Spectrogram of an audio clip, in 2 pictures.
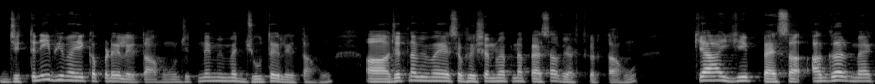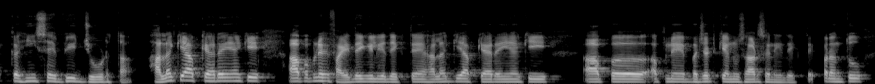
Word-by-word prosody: जितनी 180 +12 0
भी 205 0 -2
मैं 190 -1 0
ये 175 - +4
कपड़े 155 -3 -1
लेता 115 -2 -3
हूँ, 115 +1 -10
जितने 135 +8 -7
भी 165 -1 -5
मैं 160 -3 -3
जूते 125 +4 -1
लेता 110 -4 -7
हूँ 105 +5 -16 0.3
अ, 130 -1 +5
जितना 160 +4 +1
भी 180 - -1
मैं 170 0 0
ये 160 - +2
सफीशन 145 0 0
में 150 +1 -1
अपना 150 0 -4
पैसा 130 +5 0
व्यर्थ 120 -8 -6
करता - - -7
हूँ। 105 +6 -9 0.6
क्या 185 0 +6
ये 175 -1 +1 0.2
पैसा 130 +1 +4 0.2
अगर 175 +5 +3
मैं 155 -1 -2 0.2
कहीं 150 0 -1
से 150 0 0
भी 150 -1 +1
जोड़ता 115 0 -4 0.2
हालाँकि 165 +11 +3
आप 180 0 +3
कह 160 -1 +4
रहे 160 +1 +2
हैं 165 0 -1
कि 165 0 +2 0.3
आप 145 0 +6
अपने 160 +1 +2
फ़ायदे 135 -2 +2
के 135 - +1
लिए 130 -1 +1
देखते 120 0 -2
हैं, 120 - 0
हालाँकि 130 +3 -3
आप 135 - -1
कह 125 -1 +2
रहे 125 0 -1
है 125 0 -1
कि 125 +1 -1 0.6
आप 125 0 0 0.4
अपने 125 0 -1
बजट 135 +2 -1
के 135 - +3
अनुसार 120 -1 0
से 120 +1 -4
नहीं 110 -2 -7
देखते। 100 -1 -10
परंतु 140 0 -2
135 Hz, 210 wpm, -24 LUFS, 125-160 Hz, 0.6 s, क्या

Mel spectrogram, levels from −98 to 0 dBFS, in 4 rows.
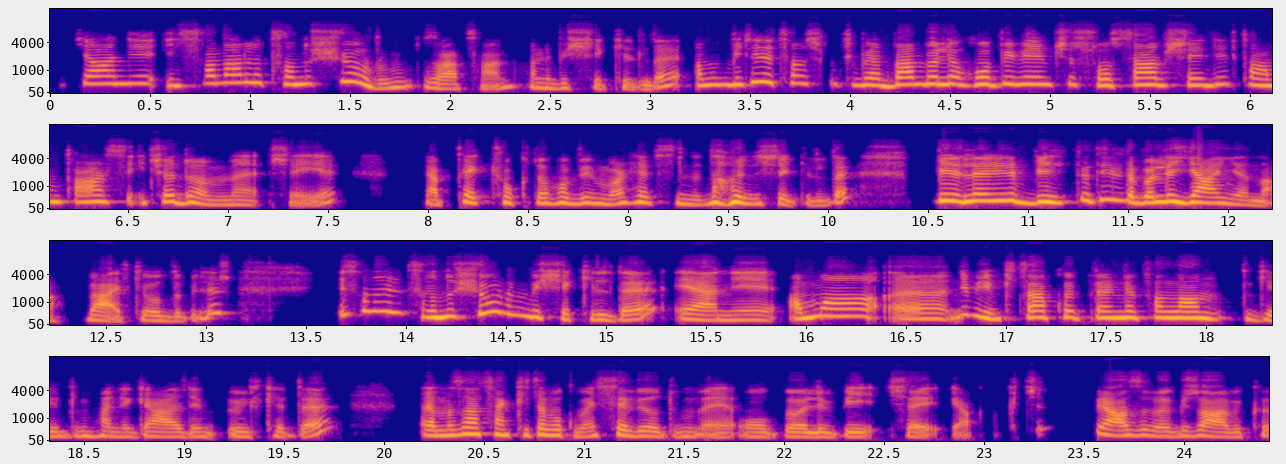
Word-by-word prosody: Yani, 330 0 -2
insanlarla 340 +9 -3
tanışıyorum 310 - -2
zaten, 160 +4 -4
hani, 180 -5 -6
bir - - -6
şekilde - - -6
ama 280 +2 0
biriyle 390 +7 +1
tanışmak 330 -4 -10
için 275 -3 +1
ben, 300 +1 +4
böyle, 315 0 +3
hobi 305 +1 +1
benim 310 0 0
için 300 +1 -6
sosyal 285 +1 +1
bir 265 - -3
şey 275 -1 -1
değil. 305 +3 -7
Tam 260 -4 +1
tersi 250 +1 -1
içe 245 0 0
dönme 160 -8 -2
şeyi, - - -7 0.4
ya, - - +1
pek 235 -4 0
çok 220 -2 -6
da 200 - -1
hobim 200 -2 -1
var, 215 - 0
hepsinde 220 -6 -3
de - - +7
aynı 215 -6 +6
şekilde. 185 - -5 0.4
Birileriyle 285 -4 +7
birlikte 245 +3 +4
değil 330 -1 -1
de, 235 - +4
böyle, 235 +3 +7
yan 230 -2 +7
yana 170 -9 -4
belki 180 - 0
olabilir. 160 - -5 0.6
İnsanlarla - - -1
tanışıyorum 305 - +3
bir - - +4
şekilde, 190 -7 -3 0.2
eee, 210 - -1
yani, 175 -2 +1
ama, 310 +5 +4
eee, 220 - 0
ne - - -4
bileyim, 265 -11 +3
kitap 260 +4 +1
kulüplerine 255 -1 +4
falan 245 -2 +5
girdim, 175 -1 -5
hani, 165 -3 -6
geldiğim 155 -2 -4
ülkede 160 - -5 0.4
ama 195 0 +1
zaten 245 -1 +3
kitap 215 0 -1
okumayı 185 -3 -4
seviyordum 175 - -3
ve - - -5
o, 155 -2 -7
böyle, 150 -2 -2
bir 155 -1 -3
şey - - -5
yapmak - - -12
için 450 - -13 0.2
biraz 200 0 +4
da, - - -3
böyle, 170 -2 -4
güzel 180 -4 0
bir 150 - -10
240 Hz, 190 wpm, -23 LUFS, 185-290 Hz, 0.6 s, de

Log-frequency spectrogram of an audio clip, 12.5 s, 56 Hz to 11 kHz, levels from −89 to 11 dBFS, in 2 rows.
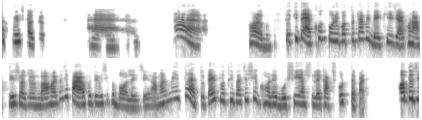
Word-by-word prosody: আত্মীয়স্বজন 265 - -2 0.7
হ্যাঁ, 175 -2 -1
হ্যাঁ। 155 -1 -2 0.9
হ্যাঁ, 415 -1 +3 0.8
horrible 190 -9 -1 0.2
তো - - -6
কিন্তু 355 - +1
এখন 360 +10 -6
পরিবর্তনটা 290 +1 -2
আমি 340 - -3
দেখি 195 +6 -2
যে - - 0
এখন 225 +4 -4
আত্মীয়স্বজন 195 -1 -3
বা - - +3
হয় 220 0 +1
না - - -10
যে - - -4
পাড়া-প্রতিবেশীকে 230 +4 +4
বলে 165 -4 -4
যে, - - -9
"আমার 220 +3 -4
মেয়ে 350 +3 -7
তো - - -1
এতটাই 255 +9 0
প্রতিভা 290 -1 -3
আছে, 305 - -7
সে - - -2
ঘরে 220 -2 -2
বসেই 190 +6 -2
আসলে 210 -3 -6
কাজ 190 -1 -2
করতে 255 0 -2
পারে।" - - -4 0.5
অত 325 +2 +8
জি 325 - +3
235 Hz, 170 wpm, -25 LUFS, 195-290 Hz, 0.9 s, অত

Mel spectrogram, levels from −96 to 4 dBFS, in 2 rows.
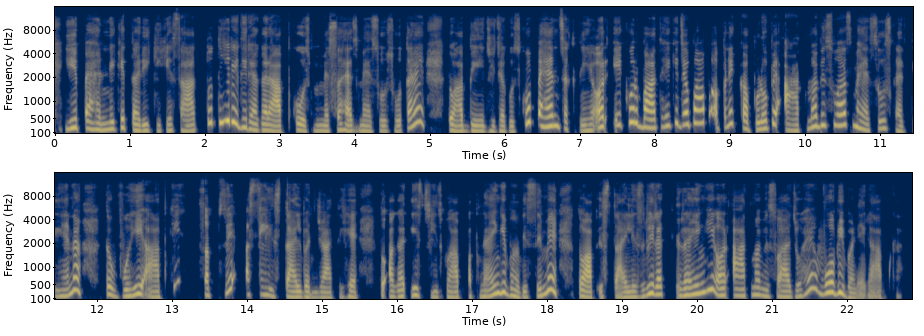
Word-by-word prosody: ये 225 +4 +4
पहनने 190 -2 +2
के 225 +5 +1
तरीक़े 160 -2 -1
के 165 0 -4
साथ, 155 0 -2 0.2
तो 380 - +4
धीरे-धीरे 385 - +5
अगर 170 -1 +1
आपको 150 +3 +1
उसमें 155 0 -5
सहज 155 -1 -2
महसूस 150 0 -6
होता 150 +1 -1
है, 390 +4 +2 0.3
तो 170 - +3
आप 150 0 0
बेझिझक 145 -1 -4
उसको 235 - +1
पहन 285 0 +5
सकती 165 -8 -6
हैं। 170 - -2
और 260 +3 +6
एक 320 +5 -3
और 395 -1 +8
बात 235 +2 +4
है 290 +2 -1
कि 375 - 0
जब 335 +3 +5
आप 375 +1 +5
अपने 345 - -1
कपड़ों 210 0 +2
पे - - +7 0.2
आत्मविश्वास 290 - 0
महसूस 210 +3 -4
करती 155 +3 -7
हैं 180 - -2
ना, 345 0 +5 0.4
तो 215 -6 +1
वही 205 +7 +3
आपकी 150 0 -4 0.4
सबसे 210 - -2 0.2
असली 210 -3 -6
स्टाइल 150 -1 -1
बन 145 -2 -4
जाती 140 +1 -6
है। 150 - 0 0.3
तो - - +3
अगर 165 +2 0
इस 200 -2 0
चीज़ 150 -1 -10
को 155 - -6
आप 145 +1 -2
अपनाएँगी 205 +12 +1
भविष्य 155 +1 -4
में, 335 +4 +4 0.3
तो 175 - +3
आप 145 -1 +5 0.2
स्टाइलिस्ट 150 +2 -3
भी 255 - +6
र 220 - +4 0.2
रहेंगी 235 - +3
और 195 - +1
आत्मविश्वास 180 -5 -2
जो 165 - -5
है 380 +3 +1
वो 280 +2 +7
भी 260 -1 +5
बढ़ेगा 135 -8 -8
आपका। - - -13
180 Hz, 185 wpm, -23 LUFS, 155-250 Hz, 0.4 s, और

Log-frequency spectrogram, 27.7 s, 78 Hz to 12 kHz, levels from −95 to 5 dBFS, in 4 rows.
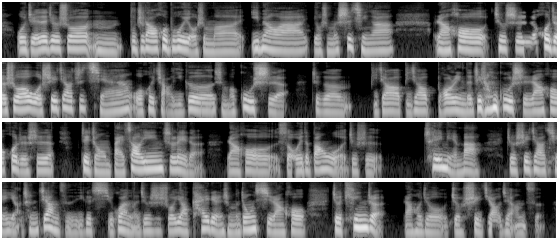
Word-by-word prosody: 我 170 0 +1
觉 160 0 +2
得 180 - +6
就 190 +1 +3
是 - - -1
说， 185 -1 +3
嗯， 150 +3 -6
不 185 - -3
知 185 - -2
道 185 -2 +5
会 205 +3 +4
不 190 +1 -1
会 185 -3 +6
有 135 -4 +1
什 155 +2 -5
么 145 +1 -4
Email 185 -1 +1
啊， 155 -1 0
有 150 -1 -5
什 150 - -8
么 150 - -6
事 220 +7 +3
情 165 -6 -3
啊， 160 +2 -3 0.5
然 160 -1 +1
后 170 -4 +2
就 190 -2 0
是 175 -1 +1 0.2
或 215 +4 +6
者 170 -5 +5
说 180 +2 +5
我 160 -3 +4
睡 190 +5 +2
觉 190 0 +1
之 190 +2 -5
前， 155 +1 -1
我 - - -2
会 170 +4 -3
找 160 -4 -6
一 135 +1 -10
个 155 -2 +2
什 140 - -7
么 135 +2 -8
故 185 +4 +2
事， 145 -5 +4 0.3
这 155 - -9
个 140 -2 -5 0.3
比 140 - -12
较 150 +1 0
比 135 - -12
较 155 0 -1
boring 160 +1 +1
的 145 - -2
这 190 +5 +3
种 180 +4 +6
故 200 -1 +4
事， 150 -5 0
然 155 +1 -1
后 165 -1 -2
或 185 +3 +1
者 145 - -3
是 155 +1 -2 0.3
这 175 -3 +2
种 140 -3 -5
白 135 0 -3
噪 175 +5 +4
音 185 +2 +3
之 180 -2 -1
类 160 -4 0
的， 130 - -11 0.3
然 150 0 -2
后 145 -2 -3
所 - - -4
谓 150 - -1
的 165 - -3
帮 170 +2 +1
我 165 - -3
就 150 - -9
是 140 -2 -10 0.5
催 215 -1 +4
眠 145 -10 +1
吧。 145 -3 -2 0.3
就 160 - -3
睡 175 +2 -1
觉 160 -4 -1
前 155 -1 -5
养 150 - -7
成 155 -2 -5
这 195 +7 +1
样 185 -7 +2
子 - - -14
的 - - -10
一 - - -10
个 150 +2 -5
习 140 -1 -2
惯 170 0 0
了， - - -8
就 150 0 -6
是 150 - -6
说 150 +1 -3
要 150 -4 -1
开 185 +5 -2
一 - - +2
点 155 -5 0
什 140 -2 -6
么 135 +1 -7
东 170 +1 +3
西， 165 -4 +2
然 135 -1 -2
后 145 -2 -1 0.3
就 160 - +2
听 205 +7 +7
着， 190 -3 +1 0.2
然 135 0 -6
后 140 0 -5
就 135 -2 -6
就 135 -2 -5
睡 140 +2 -1
觉 130 +1 -5
这 145 - -6
样 125 -4 -8
子， - - -15
155 Hz, 285 characters per minute, -21 LUFS, 145-180 Hz, 0.5 s, 听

